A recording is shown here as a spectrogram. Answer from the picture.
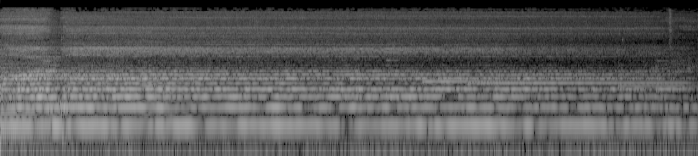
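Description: A choir, the bass part loudest, holds one long, soft final note of a sacred choral piece, slowly fading. From about halfway through, a few quiet piano notes step along above it.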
